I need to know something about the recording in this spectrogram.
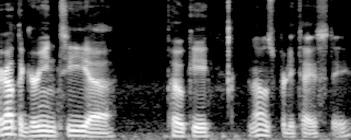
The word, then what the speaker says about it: Pocky: have to get Pocky it's actually pronounced pokey be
